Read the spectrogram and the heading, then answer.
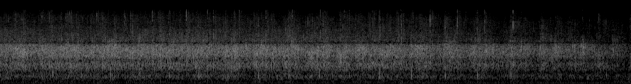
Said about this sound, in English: Anybody believe that? Come on, clap your hands and give God praise.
